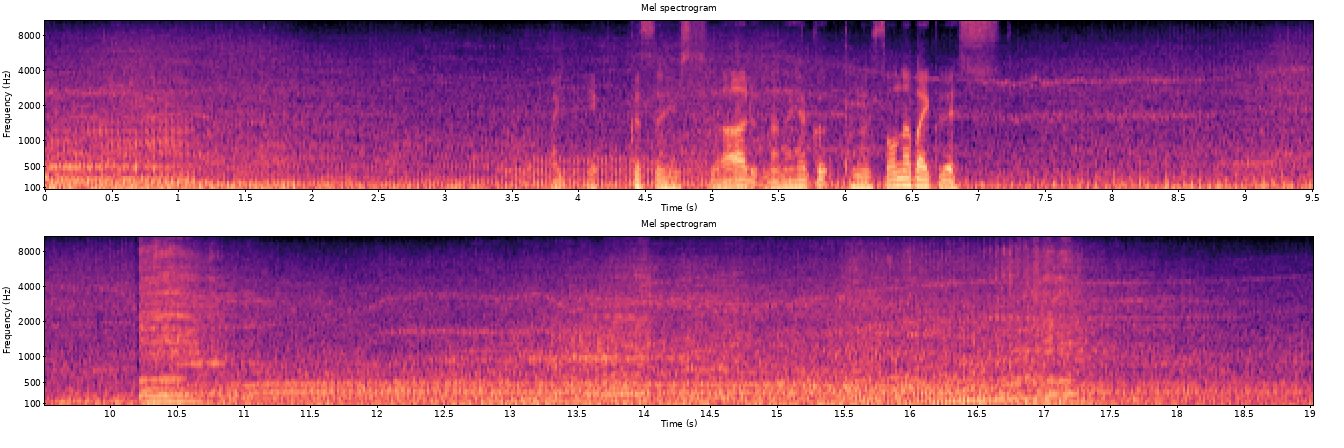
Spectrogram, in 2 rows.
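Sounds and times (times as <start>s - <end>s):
motorcycle engine revving: 0.0s - 2.5s, 6.9s - 19.0s.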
